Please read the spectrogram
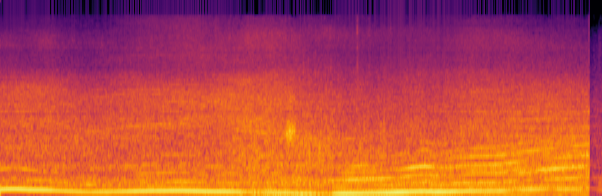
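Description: Rally car engine pulling hard, its revs sagging and then holding steady. About three seconds in the sound drops away briefly, then the revs climb steadily until the sound cuts off abruptly just before the end.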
